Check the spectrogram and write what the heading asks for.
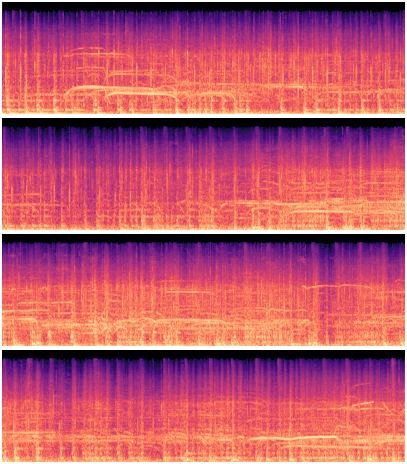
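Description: A high-school marching band playing with drums while a crowd cheers and shouts.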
